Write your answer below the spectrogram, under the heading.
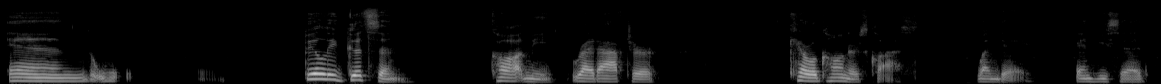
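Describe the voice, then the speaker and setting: Older woman from Taiwan, very low voice, reflective storyteller. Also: creaky, a little mellow. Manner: reflective storytelling with frequent restarts. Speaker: guest, dancer and actor. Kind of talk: conversational interview.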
